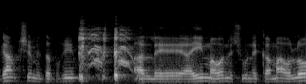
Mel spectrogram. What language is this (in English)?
Hebrew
